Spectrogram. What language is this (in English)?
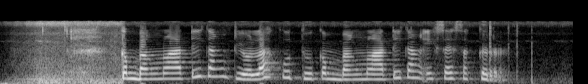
Javanese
